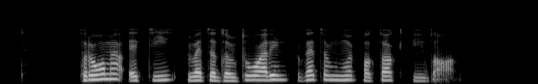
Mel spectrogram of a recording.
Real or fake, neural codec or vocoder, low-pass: fake; autoencoder, 44.1 kHz, a latent of 192 numbers a frame, MeloTTS; 5.4 kHz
